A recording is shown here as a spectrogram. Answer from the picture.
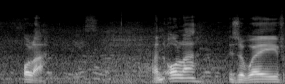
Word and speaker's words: hola: The H is not pronounced at all, ever, right? So hotel is hotel, right? Hola is hola.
